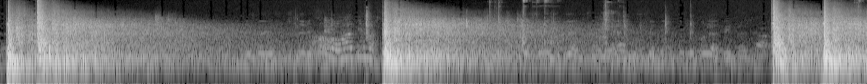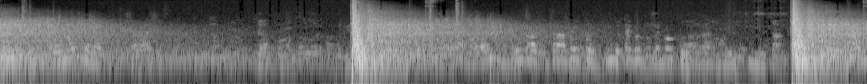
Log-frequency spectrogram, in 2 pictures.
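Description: Rifles fire loud sharp shots outdoors, each blast echoing away slowly.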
